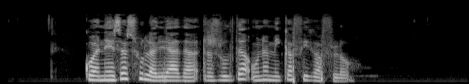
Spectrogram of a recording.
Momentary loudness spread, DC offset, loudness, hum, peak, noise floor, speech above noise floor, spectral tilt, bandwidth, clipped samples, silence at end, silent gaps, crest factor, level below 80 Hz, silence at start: 10 LU; under 0.1%; -19 LUFS; none; -2 dBFS; -61 dBFS; 42 dB; -4 dB/octave; 11.5 kHz; under 0.1%; 1.15 s; none; 20 dB; -64 dBFS; 0.85 s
